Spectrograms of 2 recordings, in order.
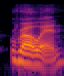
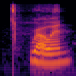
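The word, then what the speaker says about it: Roën: Over Rowan? Yeah, I think so. Ronan? Rowan. I think it's Rowan. Yeah. Yeah, because it's the same.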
